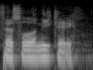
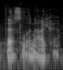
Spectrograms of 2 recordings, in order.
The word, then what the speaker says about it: Thessalonike: And from what I understand, it's really Thessalonike, if you're pronouncing it correctly, but that's too hard, so I'll keep saying Thessalonica.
